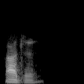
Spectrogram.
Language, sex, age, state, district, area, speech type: Nepali, male, 30-45, West Bengal, Kalimpong, rural, conversation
